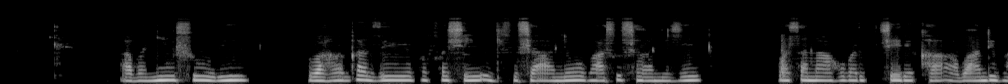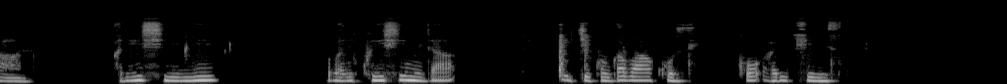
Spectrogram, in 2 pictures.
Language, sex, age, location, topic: Kinyarwanda, female, 50+, Musanze, education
